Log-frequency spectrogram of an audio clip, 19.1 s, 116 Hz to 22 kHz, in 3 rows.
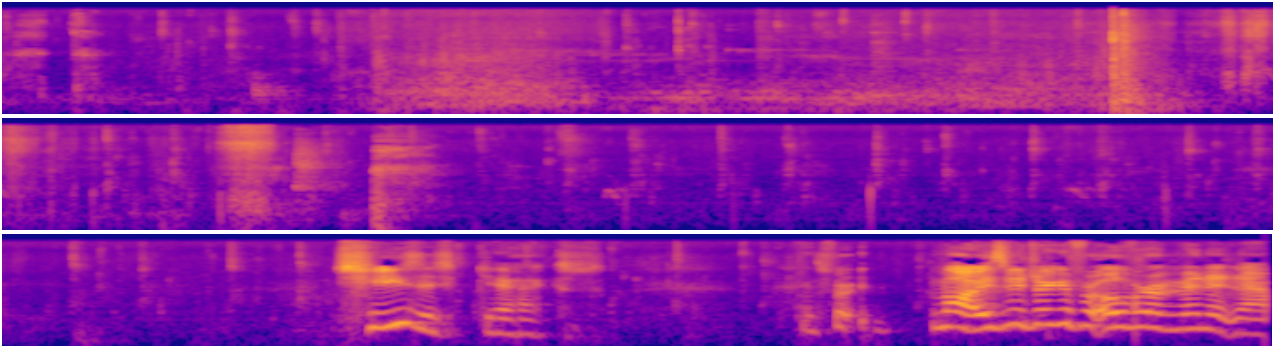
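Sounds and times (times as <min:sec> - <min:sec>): dog lapping water: 0:00.0 - 0:05.0, 0:06.0 - 0:18.6.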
